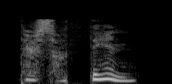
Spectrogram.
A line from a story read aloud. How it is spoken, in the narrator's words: she murmured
